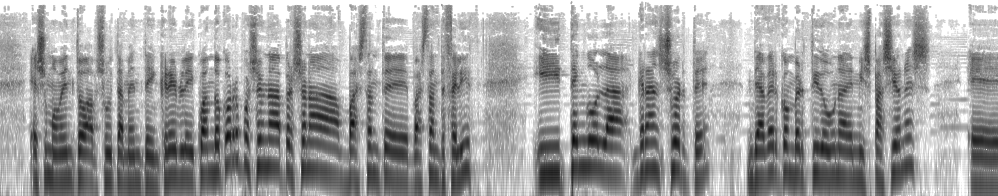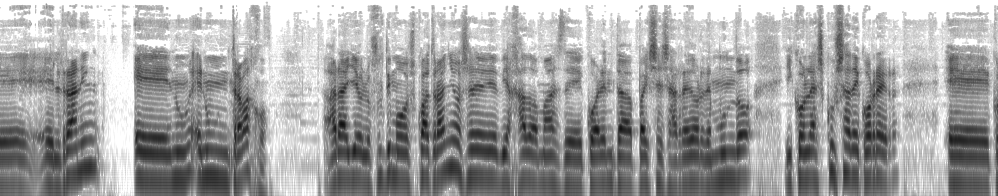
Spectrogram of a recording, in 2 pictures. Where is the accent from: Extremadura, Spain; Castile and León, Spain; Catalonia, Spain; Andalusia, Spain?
Catalonia, Spain; Barcelona; now in Madrid, Spain; Y cuando me mudé a Madrid para trabajar, para hacer televisión, pues yo, que soy de Barcelona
